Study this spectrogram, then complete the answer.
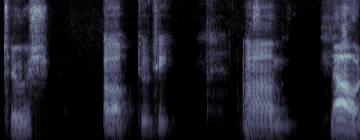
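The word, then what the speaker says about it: touché: I said it's pronounced Touche.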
